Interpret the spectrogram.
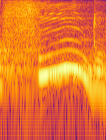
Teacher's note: quando eu falo fundo, por exemplo, eu estou nasalizando esse U.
